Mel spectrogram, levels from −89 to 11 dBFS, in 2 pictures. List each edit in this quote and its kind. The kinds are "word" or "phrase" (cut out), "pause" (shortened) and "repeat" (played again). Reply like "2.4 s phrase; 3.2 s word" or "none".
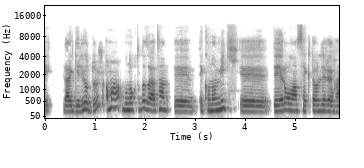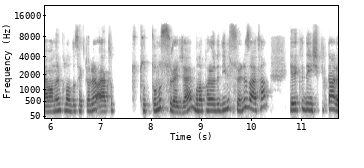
2.5 s pause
